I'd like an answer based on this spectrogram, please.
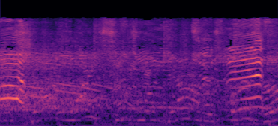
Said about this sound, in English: Listen to the crowd as Shaun White fell on his first run.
